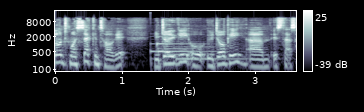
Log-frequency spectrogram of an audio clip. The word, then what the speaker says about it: Udogie: Going on to my second target, UDOGIE or UDOGIE, that's how you pronounce it from the Sky Sports pundits.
